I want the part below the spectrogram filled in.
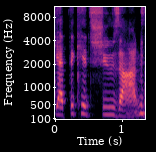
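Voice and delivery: stern, firm, no-nonsense, commanding tone. Explaining Mike's triggers, the speaker acts out her own mock-stern tone. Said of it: "I'll be too stern".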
